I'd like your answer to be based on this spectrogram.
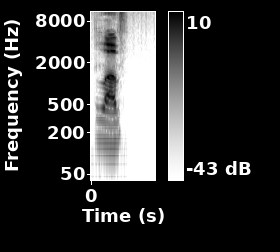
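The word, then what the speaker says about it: Lauv: Yeah, Love.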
